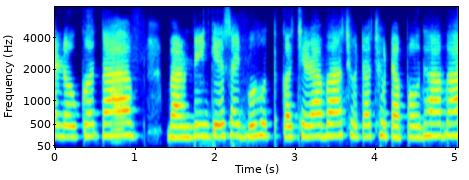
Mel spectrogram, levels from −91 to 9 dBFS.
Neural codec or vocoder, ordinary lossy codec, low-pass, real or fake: codec, 16 kHz, 2 kbps, X-Codec, HuBERT features, trained on general audio; none; none; fake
